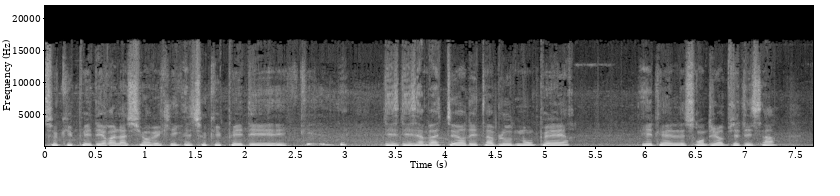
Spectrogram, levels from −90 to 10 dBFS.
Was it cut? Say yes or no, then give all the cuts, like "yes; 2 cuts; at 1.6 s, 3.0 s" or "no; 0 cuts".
yes; 3 cuts; at 1.3 s, 3.5 s, 6.1 s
